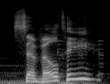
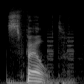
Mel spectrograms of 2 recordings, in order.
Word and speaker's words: svelte: I don't know what Sevelti? Is it Sevelti? Hold on. Google this. Sevlet. I can't say. How do you say it? Svelte.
